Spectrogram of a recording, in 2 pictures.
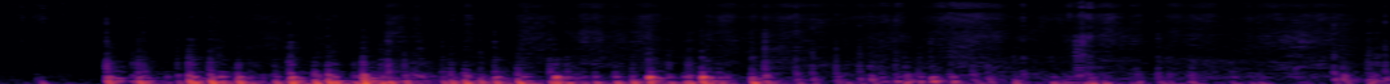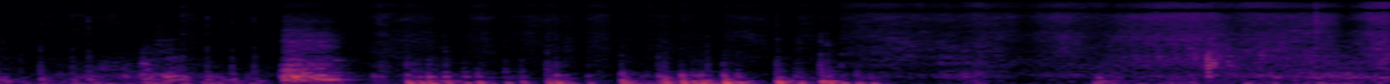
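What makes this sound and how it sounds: Fingertips and short nails tap and trace across the top and edge of a closed, hollow, red and tan printed cardboard Vans shoe box whose contents are not visible. After a brief silence, rapid, dry taps with low, hollow thuds patter across the lid, mixed with light scratchy tracing. Near the end the sound settles into a softer, continuous scraping.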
